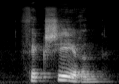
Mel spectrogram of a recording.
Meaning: to fix, affix
- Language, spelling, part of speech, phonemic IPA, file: Dutch, fixeren, verb, /fɪkˈseːrə(n)/, Nl-fixeren.ogg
